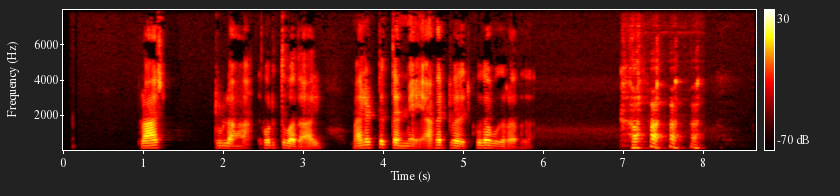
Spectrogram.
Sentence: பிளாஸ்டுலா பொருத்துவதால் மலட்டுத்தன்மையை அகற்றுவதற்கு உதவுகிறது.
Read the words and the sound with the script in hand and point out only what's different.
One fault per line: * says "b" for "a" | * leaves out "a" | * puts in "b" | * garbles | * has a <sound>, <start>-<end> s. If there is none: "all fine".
* has a laugh, 7.0-8.0 s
